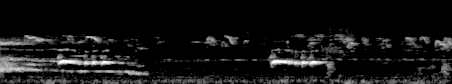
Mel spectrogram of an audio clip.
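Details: Local zebra dove singing actively: two low, rolling, quavering coo phrases about two seconds apart, with faint high chirps from other birds in the background.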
